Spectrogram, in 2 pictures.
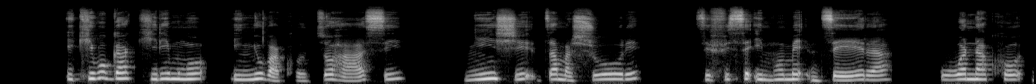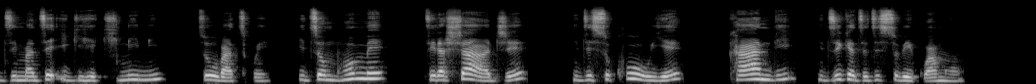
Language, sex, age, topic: Rundi, female, 25-35, education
